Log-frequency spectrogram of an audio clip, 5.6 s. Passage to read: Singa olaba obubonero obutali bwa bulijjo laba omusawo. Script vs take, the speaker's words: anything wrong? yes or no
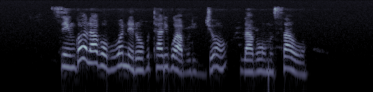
no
